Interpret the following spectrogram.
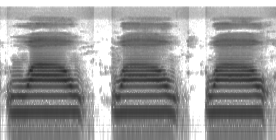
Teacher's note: ওয়াও হরফটি দুই ঠোঁটের মাঝখানের ফাঁকা থেকে গোল করে পড়তে হয়।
